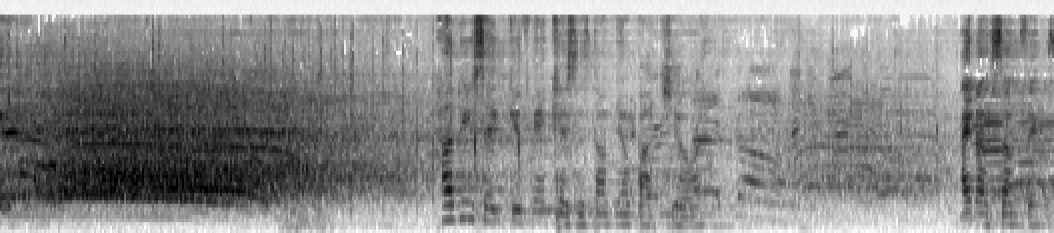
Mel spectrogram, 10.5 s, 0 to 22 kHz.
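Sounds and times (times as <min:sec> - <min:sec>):
large audience screaming and cheering: 0:00.0 - 0:04.4, 0:07.2 - 0:10.5
speech: 0:04.5 - 0:07.3, 0:09.6 - 0:10.5.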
